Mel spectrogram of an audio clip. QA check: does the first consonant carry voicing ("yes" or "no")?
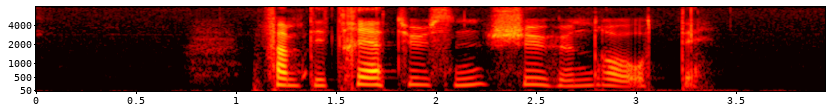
no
